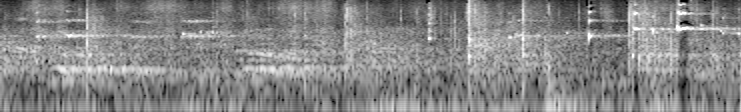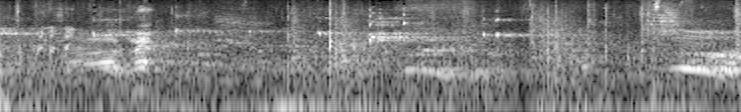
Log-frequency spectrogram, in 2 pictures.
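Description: Sneakers squeak sharply on a wooden court floor.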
